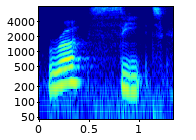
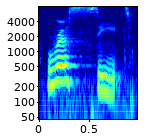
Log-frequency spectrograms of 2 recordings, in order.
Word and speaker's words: receipt: which is uh it's not receip again it's receip receip R do you hear the difference R not re it's spelled re e but we don't say receip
